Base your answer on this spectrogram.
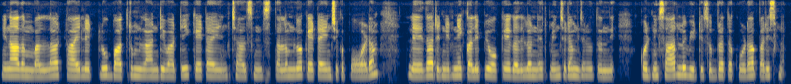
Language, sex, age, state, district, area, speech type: Telugu, female, 18-30, Andhra Pradesh, Sri Balaji, rural, spontaneous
